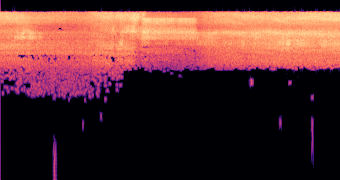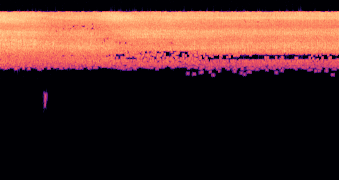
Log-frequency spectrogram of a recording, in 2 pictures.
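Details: Continuous high hissing buzz from a western diamondback rattlesnake, swelling slightly in the first seconds and then running unbroken and even to the end, with scattered faint knocks.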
